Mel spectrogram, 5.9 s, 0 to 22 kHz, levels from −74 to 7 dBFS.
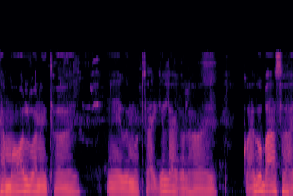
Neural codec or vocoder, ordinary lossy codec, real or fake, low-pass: none; none; real; 7.2 kHz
